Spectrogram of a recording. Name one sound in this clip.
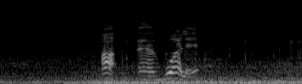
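A young woman speaks briefly in a bright, lilting voice close by.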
